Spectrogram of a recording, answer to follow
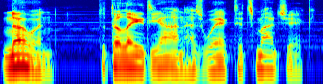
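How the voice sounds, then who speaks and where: A man's voice: low-pitched, fairly even intonation, measured pace, darkish tone. A man hosting and narrating from a script, reviewing and reading a story aloud. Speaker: host and narrator. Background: music.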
